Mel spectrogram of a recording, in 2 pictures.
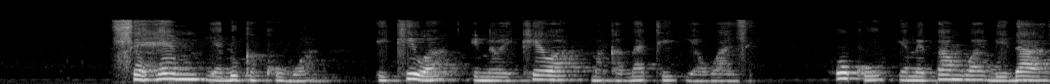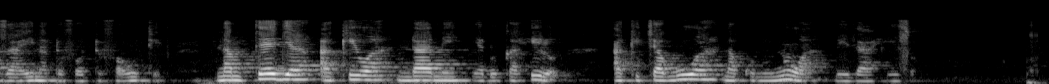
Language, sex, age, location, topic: Swahili, female, 25-35, Dar es Salaam, finance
